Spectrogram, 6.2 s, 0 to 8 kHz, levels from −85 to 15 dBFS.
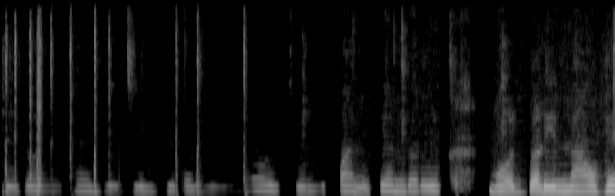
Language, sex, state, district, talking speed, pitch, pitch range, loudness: Hindi, female, Uttar Pradesh, Jyotiba Phule Nagar, 105 wpm, 230 Hz, 230-240 Hz, -30 LUFS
